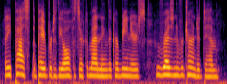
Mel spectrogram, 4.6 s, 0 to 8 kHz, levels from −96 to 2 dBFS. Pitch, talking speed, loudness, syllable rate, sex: 205 Hz, 235 wpm, -19 LUFS, 6.9 syllables/s, female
